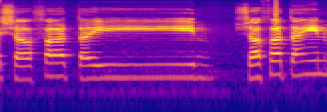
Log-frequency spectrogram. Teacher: شفتین میں یا حرف لین ہے، وقف کی وجہ سے نون پر عارضی سکون ہے تو یہاں مد لین عارض ہوگا۔ مد عارض اور مد لین عارض کو 1، 2 یا 3 الف یعنی 2، 4 یا 6 حرکات کی مقدار تک کھینچ کر پڑھیں۔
